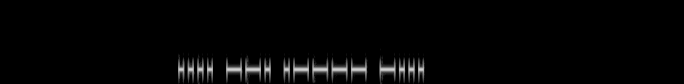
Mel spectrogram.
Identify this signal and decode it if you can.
Morse code, heard as a keyed tone, about 25 wpm, 700 Hz. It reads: HG1B
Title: DXCC-100 Call Signs - 4 Characters - Repeated 3x - 25wpm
